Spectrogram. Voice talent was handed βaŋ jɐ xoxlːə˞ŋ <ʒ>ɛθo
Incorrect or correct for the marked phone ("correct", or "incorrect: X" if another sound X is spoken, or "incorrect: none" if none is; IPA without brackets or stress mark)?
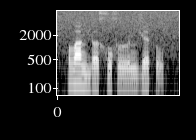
correct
